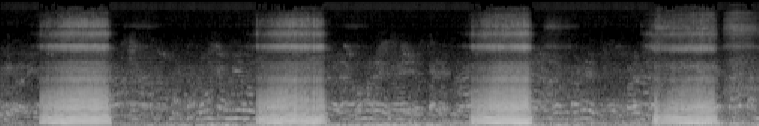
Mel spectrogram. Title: Bulldog Frances roncando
